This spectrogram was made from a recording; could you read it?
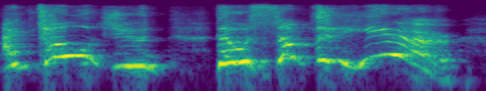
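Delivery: high-pitched shrill yelling. Voicing a character shouting up toward the cliff: character yelling. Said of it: "'cause she was yelling up that way".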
